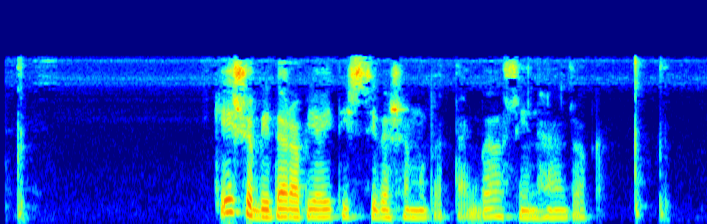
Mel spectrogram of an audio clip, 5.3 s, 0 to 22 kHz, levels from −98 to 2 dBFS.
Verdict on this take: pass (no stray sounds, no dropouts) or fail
pass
